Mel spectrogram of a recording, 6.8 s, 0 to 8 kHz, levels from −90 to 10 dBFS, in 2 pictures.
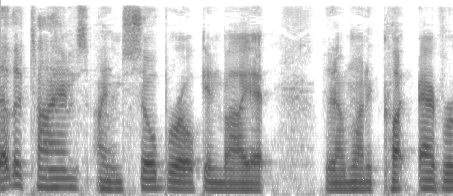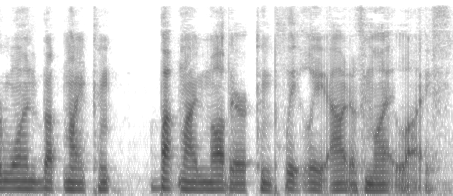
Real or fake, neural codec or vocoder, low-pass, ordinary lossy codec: fake; codec, 16 kHz in and 24 kHz out, 1.1 kbps, FireRedTTS-2 codec; 7.2 kHz; MP3, 64 kbps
